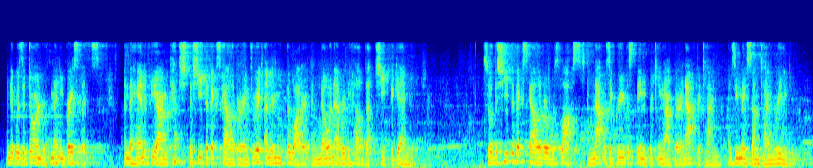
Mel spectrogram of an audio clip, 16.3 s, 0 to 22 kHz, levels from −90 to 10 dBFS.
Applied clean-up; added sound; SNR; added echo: neural separator model SepFormer DNS4.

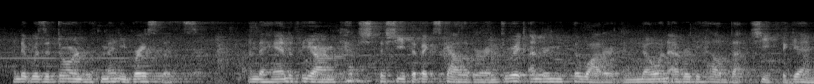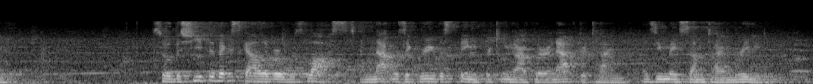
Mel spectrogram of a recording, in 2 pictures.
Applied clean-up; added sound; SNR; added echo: none; Subway, metro, underground; 15 dB; reverberation time 2.1 s.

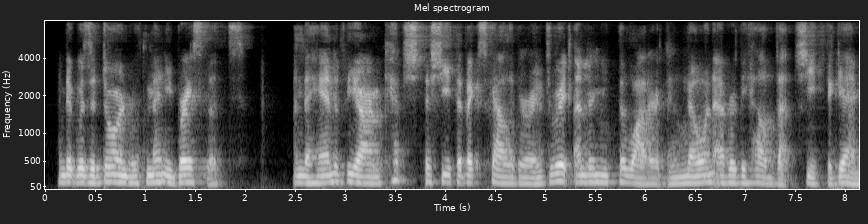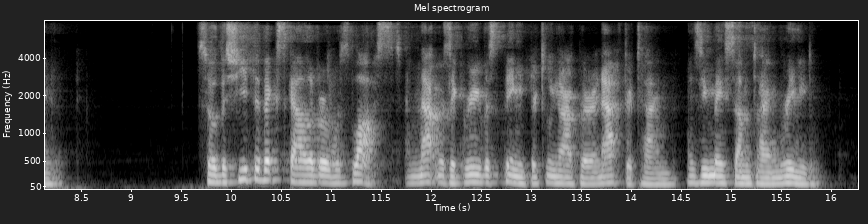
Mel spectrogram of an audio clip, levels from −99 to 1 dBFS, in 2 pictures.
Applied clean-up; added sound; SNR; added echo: neural mask model DeepFilterNet 3.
